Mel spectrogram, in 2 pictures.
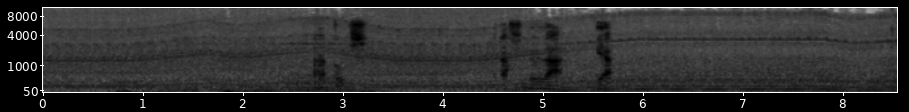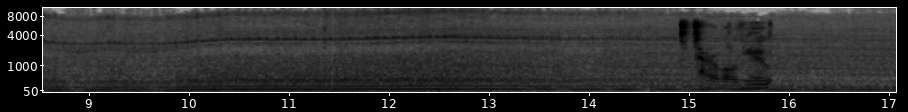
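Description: A tractor engine rumbles steadily, its pitch rising and falling with speed.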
